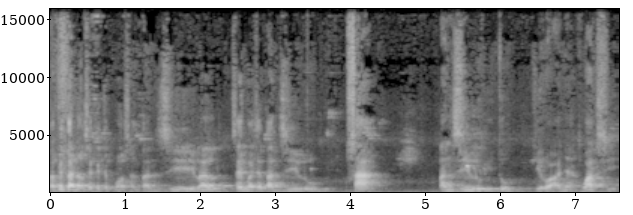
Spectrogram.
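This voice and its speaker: A man's voice: lowish voice, expressive, a little slow, background noise. A man teaching a Quran lesson in an informal classroom way, chatty and often laughing as he answers students. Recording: echoey room with faint ambience.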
